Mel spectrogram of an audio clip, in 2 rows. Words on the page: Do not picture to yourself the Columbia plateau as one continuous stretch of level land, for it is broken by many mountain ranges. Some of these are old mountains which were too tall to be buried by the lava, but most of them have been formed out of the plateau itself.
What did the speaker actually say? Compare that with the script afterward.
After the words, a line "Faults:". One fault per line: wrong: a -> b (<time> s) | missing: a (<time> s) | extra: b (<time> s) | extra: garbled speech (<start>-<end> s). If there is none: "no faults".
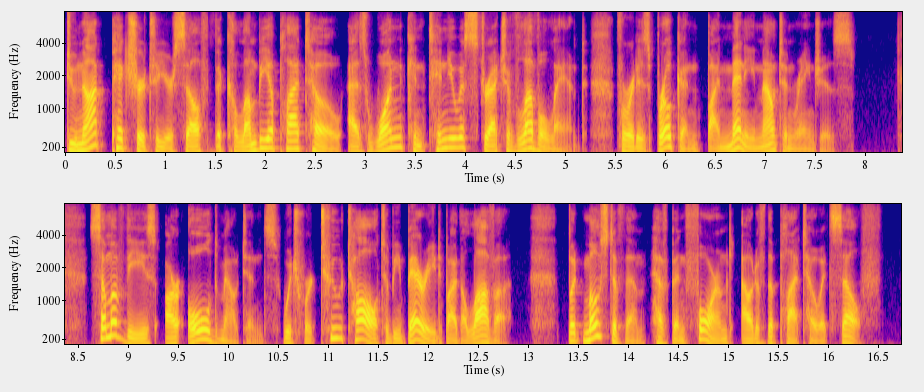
Do not picture to yourself the Columbia plateau as one continuous stretch of level land, for it is broken by many mountain ranges. Some of these are old mountains which were too tall to be buried by the lava, but most of them have been formed out of the plateau itself.
Faults:
no faults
